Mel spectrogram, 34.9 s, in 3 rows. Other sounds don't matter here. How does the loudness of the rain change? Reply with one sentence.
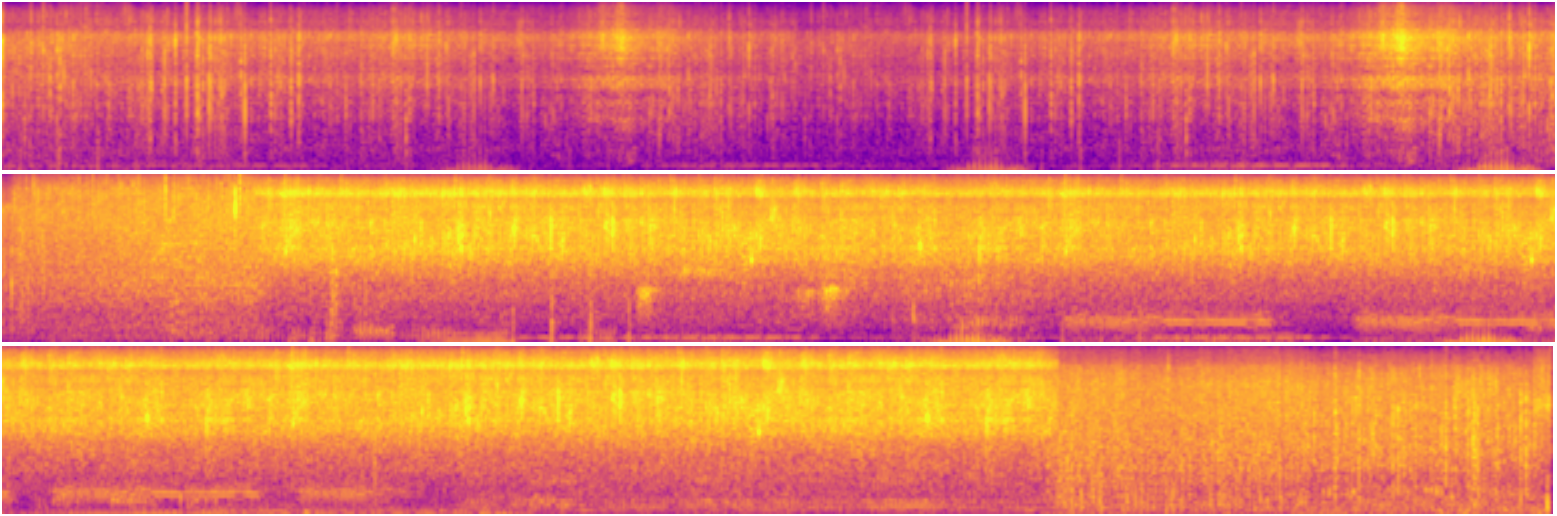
The loudness of the rain goes up.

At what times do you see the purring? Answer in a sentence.
You can hear the purring from 0.0 to 34.8 s.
